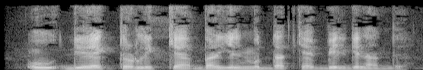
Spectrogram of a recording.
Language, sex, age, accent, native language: Uzbek, male, 18-24, Navoiy, Uzbek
